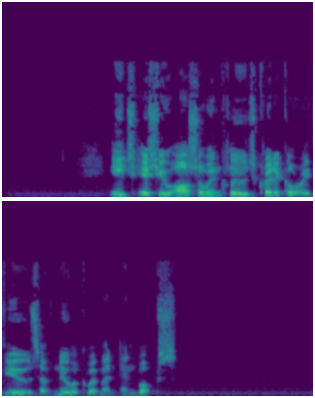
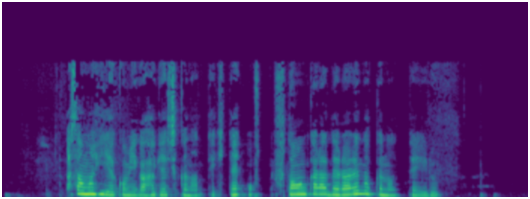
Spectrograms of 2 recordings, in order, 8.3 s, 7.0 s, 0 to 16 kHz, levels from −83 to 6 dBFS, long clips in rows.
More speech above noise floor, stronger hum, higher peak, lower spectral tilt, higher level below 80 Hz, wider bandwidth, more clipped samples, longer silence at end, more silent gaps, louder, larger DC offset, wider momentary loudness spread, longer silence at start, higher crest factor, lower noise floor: about the same, 42 dB vs 42 dB; neither; second, -8 dBFS vs -2 dBFS; about the same, -3 dB/octave vs -4 dB/octave; second, -84 dBFS vs -66 dBFS; about the same, 11.5 kHz vs 11.5 kHz; neither; first, 1.85 s vs 1.2 s; neither; second, -27 LUFS vs -19 LUFS; neither; second, 14 LU vs 17 LU; first, 1.45 s vs 0.85 s; about the same, 22 dB vs 18 dB; first, -70 dBFS vs -60 dBFS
